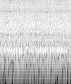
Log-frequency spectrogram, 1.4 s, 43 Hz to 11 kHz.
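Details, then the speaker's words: Mitsubishi Galant V6 with misfire codes 21, 53, 41, idling smooth and steady with an even hum after its wiring continuity fault from the igniter was repaired and a loose socket under the air cleaner reconnected. Normal idle. "Yun oh okay na okay na siya umandar na"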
